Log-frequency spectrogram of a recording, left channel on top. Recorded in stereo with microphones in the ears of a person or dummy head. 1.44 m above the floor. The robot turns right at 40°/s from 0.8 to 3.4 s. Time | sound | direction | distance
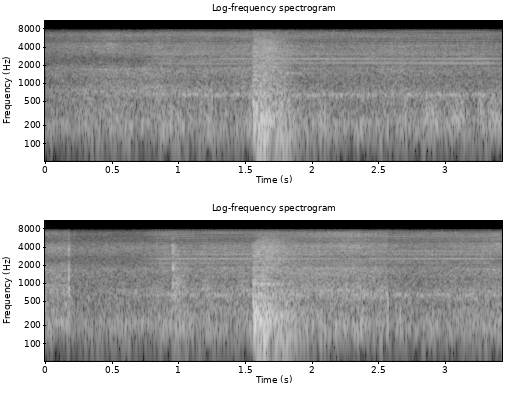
1.6 | a thud | centre (ahead or behind) | 2 m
